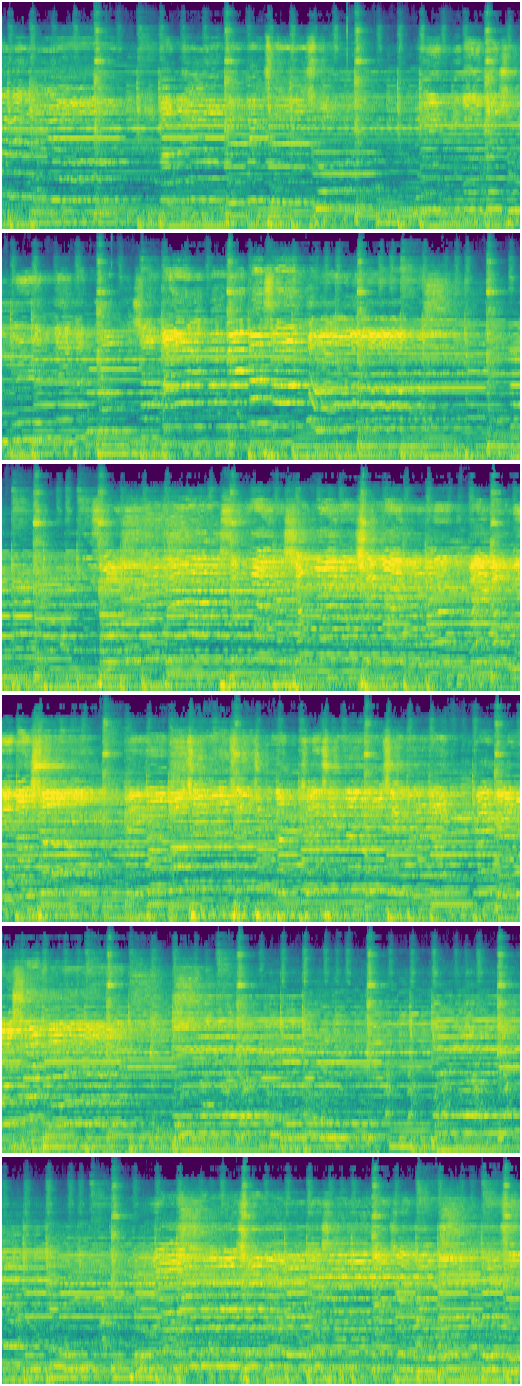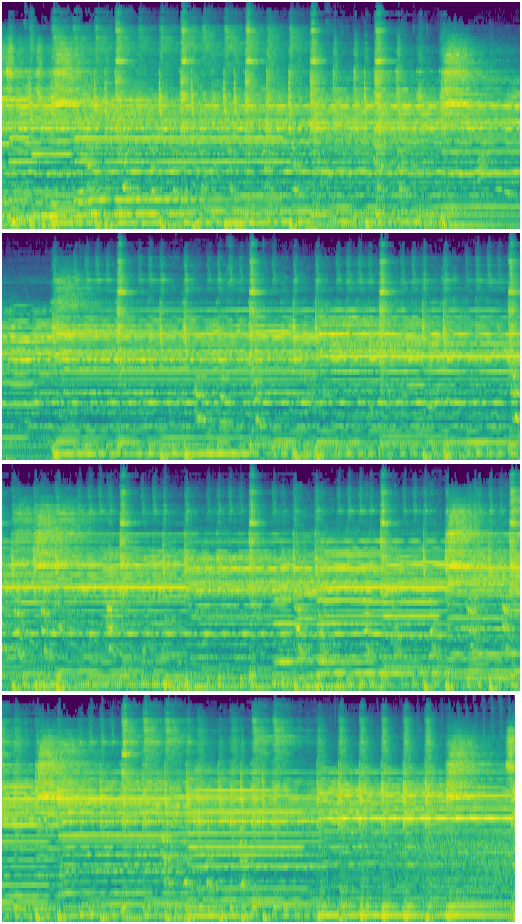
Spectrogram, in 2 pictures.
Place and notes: Dawu St., Dawu Township, Taitung County - Tribal evening
Karaoke, Traffic sound, Dog barking, Tribal evening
